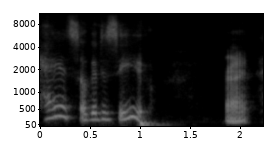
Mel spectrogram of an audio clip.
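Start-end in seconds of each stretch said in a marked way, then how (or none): 0.0-1.1 soft-spoken, easygoing, gentle tone, pitched up. The speaker demonstrates how they greet the yellows in their audience, talking softer. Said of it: "If I'm talking to yellows".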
